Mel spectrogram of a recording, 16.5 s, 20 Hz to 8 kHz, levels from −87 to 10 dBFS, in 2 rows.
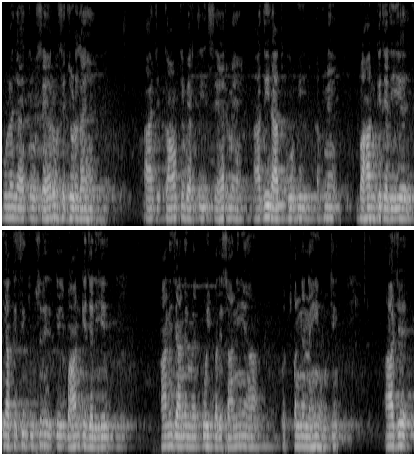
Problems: constant background noise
